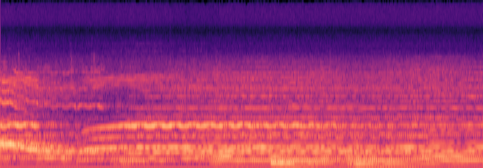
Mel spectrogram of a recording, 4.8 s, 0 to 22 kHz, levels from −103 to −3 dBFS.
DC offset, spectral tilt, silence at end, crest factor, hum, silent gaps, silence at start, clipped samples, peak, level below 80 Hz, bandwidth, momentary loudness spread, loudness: 0.8%; -7.5 dB/octave; 0 s; 14 dB; none; none; 0 s; under 0.1%; -8 dBFS; -46 dBFS; over 20 kHz; 5 LU; -23 LUFS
